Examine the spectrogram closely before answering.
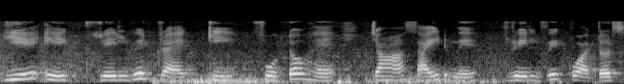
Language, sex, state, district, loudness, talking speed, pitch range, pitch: Hindi, female, Madhya Pradesh, Katni, -14 LUFS, 125 wpm, 185-230 Hz, 195 Hz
